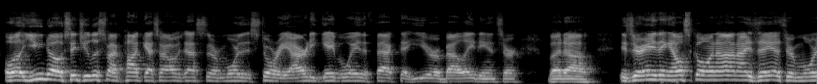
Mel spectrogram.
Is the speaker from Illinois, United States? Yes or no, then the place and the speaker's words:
yes; Chicago, Illinois, United States; I grew up in the Chicago area, and I had the privilege, honor of going to Wrigley Field many times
